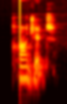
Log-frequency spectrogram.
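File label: "parget", British English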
